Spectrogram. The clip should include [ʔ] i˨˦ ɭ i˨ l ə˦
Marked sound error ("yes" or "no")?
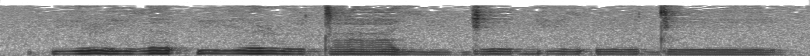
no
